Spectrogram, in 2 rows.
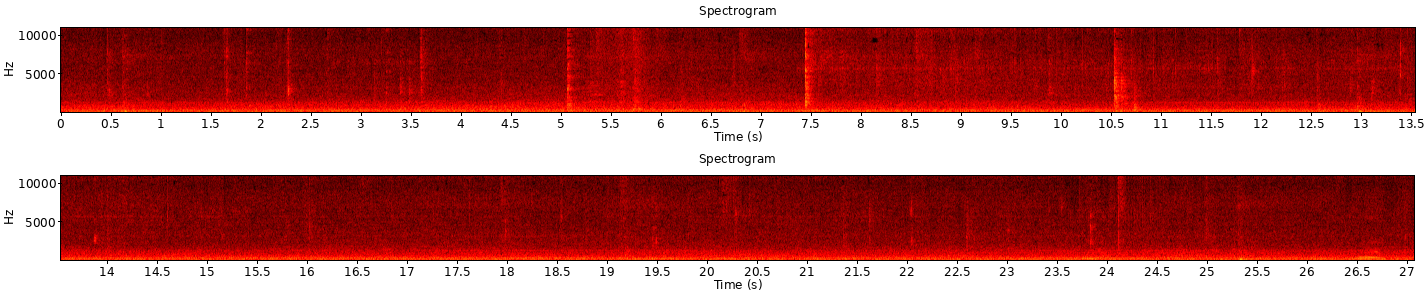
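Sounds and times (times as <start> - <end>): food sizzling on a grill pan: 5.0 - 26.4.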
